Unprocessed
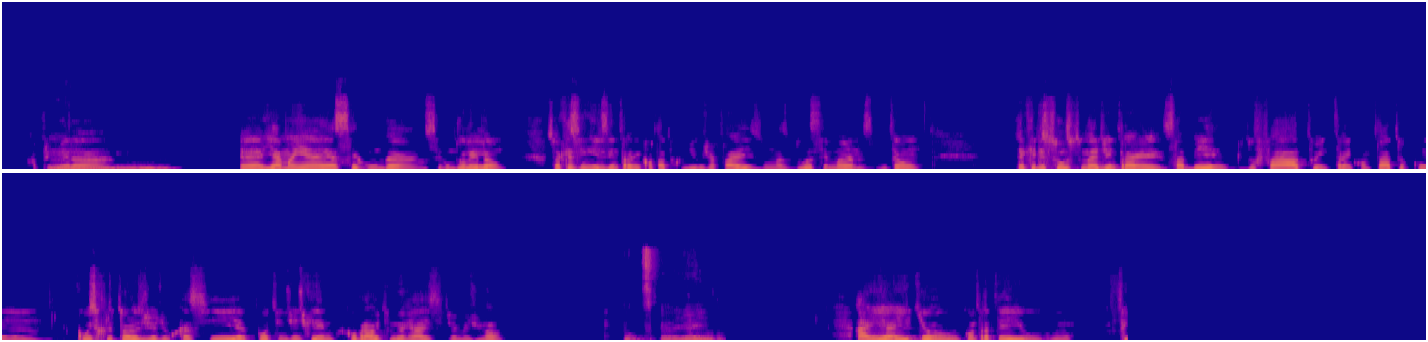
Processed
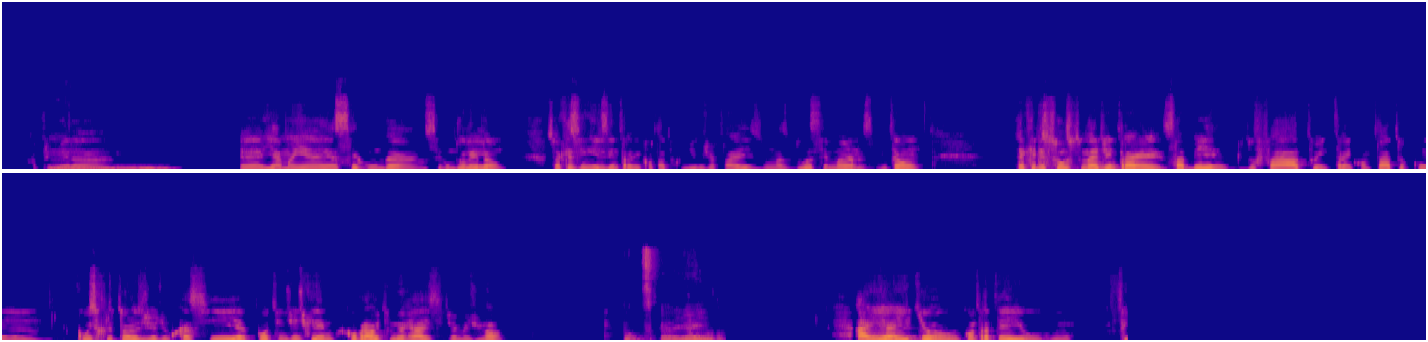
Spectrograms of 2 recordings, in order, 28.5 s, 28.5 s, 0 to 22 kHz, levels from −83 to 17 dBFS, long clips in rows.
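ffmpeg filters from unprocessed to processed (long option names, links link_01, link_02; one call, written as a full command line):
ffmpeg -i in.wav -af "asetnsamples=nb_out_samples=441:pad=0,asendcmd='3.33 equalizer g -1.5;6.23 equalizer g -9;7.64 equalizer g 0;8.49 equalizer g 8;11.99 equalizer g 1.5;15.94 equalizer g 9.5;24.68 equalizer g -1.5',equalizer=frequency=940:width_type=o:width=2.2:gain=-10.5" out.wav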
